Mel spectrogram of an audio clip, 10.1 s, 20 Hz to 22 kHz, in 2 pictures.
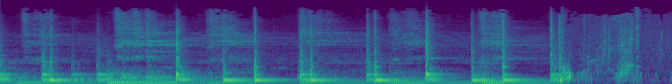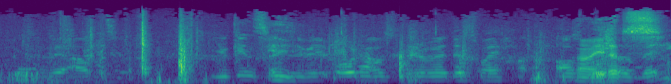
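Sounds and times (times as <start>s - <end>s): drum strike: 0.0s - 4.4s.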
